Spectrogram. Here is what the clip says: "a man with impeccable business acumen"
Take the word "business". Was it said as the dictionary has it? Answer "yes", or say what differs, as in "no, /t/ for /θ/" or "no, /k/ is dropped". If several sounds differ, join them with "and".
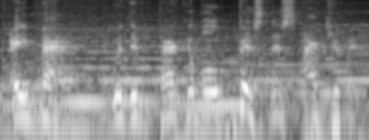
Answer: yes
